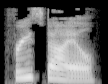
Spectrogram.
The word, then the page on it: free style: British English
